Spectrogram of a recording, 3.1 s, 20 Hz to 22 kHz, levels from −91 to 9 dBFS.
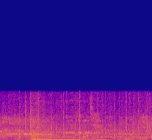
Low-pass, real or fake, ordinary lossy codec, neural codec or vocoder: none; fake; none; codec, 16 kHz, 8 kbps, FunCodec, trained on Chinese and English, 25 frames a second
